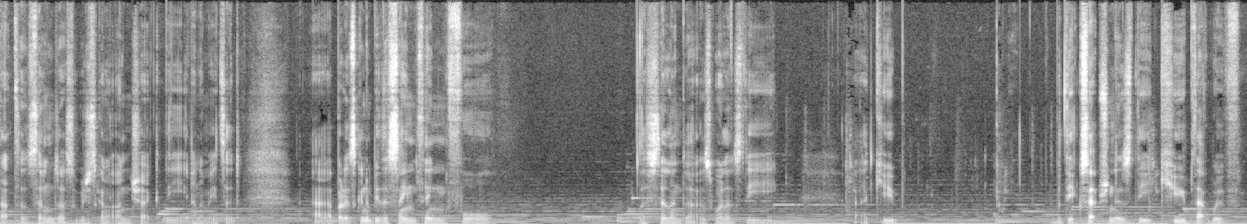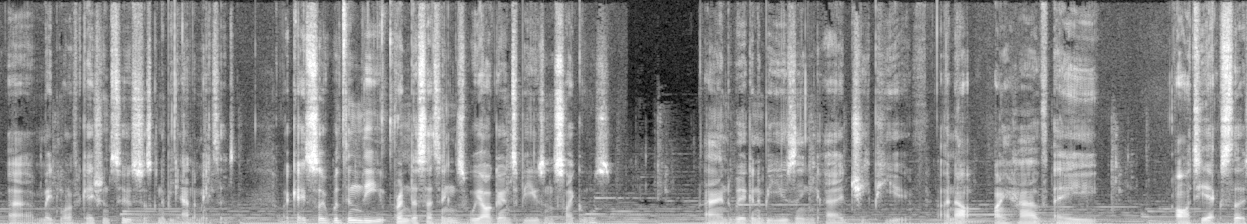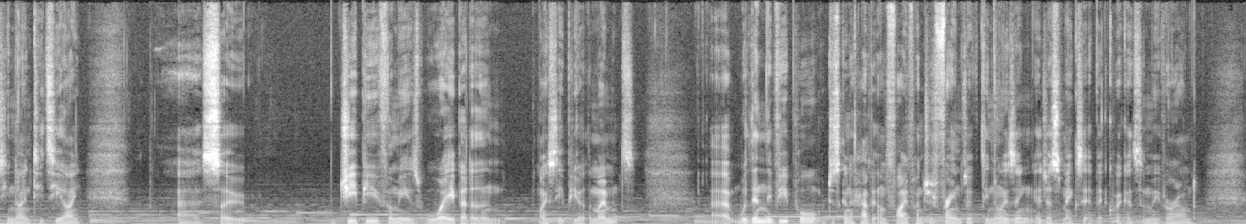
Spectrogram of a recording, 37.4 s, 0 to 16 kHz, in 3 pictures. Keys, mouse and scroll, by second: 0.3 click, 1.4 click, 3.9 click, 6.3 click, 9.7 click, 11.0-15.2 drag, 15.7-18.8 drag, 21.2-21.7 drag, 26.3 click, 27.9-29.9 drag, 29.9 KP_0, 31.7-35.3 middle drag, 36.5-37.4 drag.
